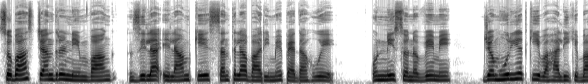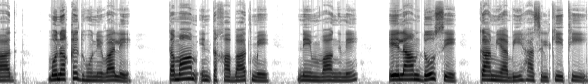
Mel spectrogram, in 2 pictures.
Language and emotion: Urdu, neutral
